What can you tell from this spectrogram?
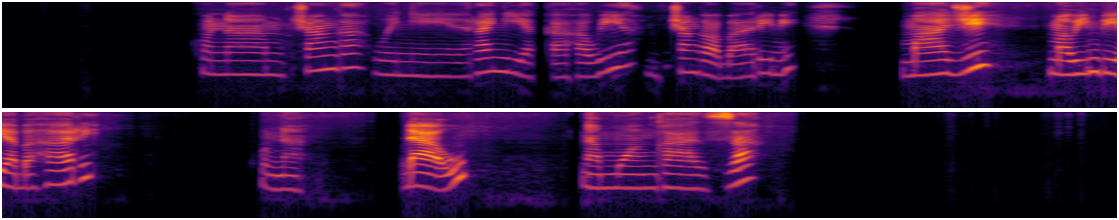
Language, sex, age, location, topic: Swahili, female, 18-24, Mombasa, government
